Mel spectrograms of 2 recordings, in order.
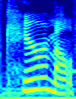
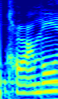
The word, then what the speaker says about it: caramel: However, as I'm from Wales, then it's caramel for me. Yeah, that's true. A lot of it is like regional differences too. I don't know if there's regional differences with the pronunciation within the US though. I don't know if that's a thing. 2-syllable caramel, yeah, that's what I like too.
